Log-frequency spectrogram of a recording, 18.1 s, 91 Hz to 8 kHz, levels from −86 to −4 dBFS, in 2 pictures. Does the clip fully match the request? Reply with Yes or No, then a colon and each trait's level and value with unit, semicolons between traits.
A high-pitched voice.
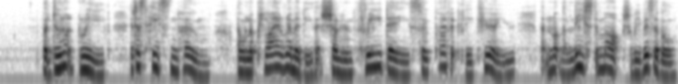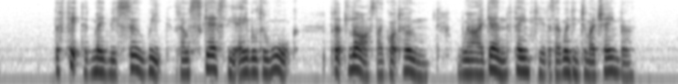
No: medium, 175 Hz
